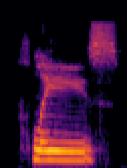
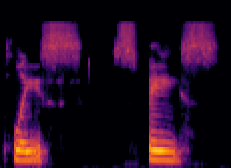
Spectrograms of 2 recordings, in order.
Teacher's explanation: plays has a Z sound, place and space have the S sound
